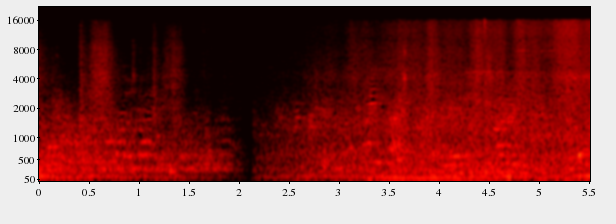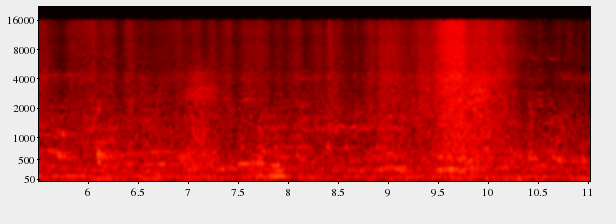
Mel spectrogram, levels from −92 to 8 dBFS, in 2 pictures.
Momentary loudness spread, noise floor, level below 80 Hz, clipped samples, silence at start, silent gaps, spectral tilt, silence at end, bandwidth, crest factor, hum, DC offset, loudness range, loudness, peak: 18 LU; -69 dBFS; -62 dBFS; under 0.1%; 0 s; none; -2.5 dB/octave; 0 s; 16.5 kHz; 24 dB; none; under 0.1%; 14 LU; -44 LUFS; -22 dBFS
